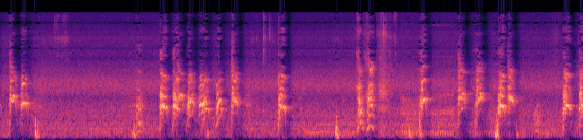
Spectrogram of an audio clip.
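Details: Fierce Shih Tzu being groomed, giving short sharp barks in scattered bursts, some single and some in quick clusters of three or four, over a steady background hiss.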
